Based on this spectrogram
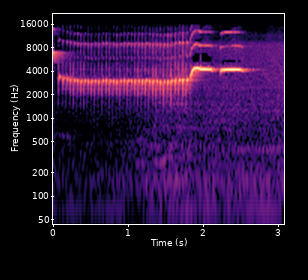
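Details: Spanish Timbrado canary training song: a long steady pulsed trill on one pitch, rising into two sustained pure whistled notes before fading.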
